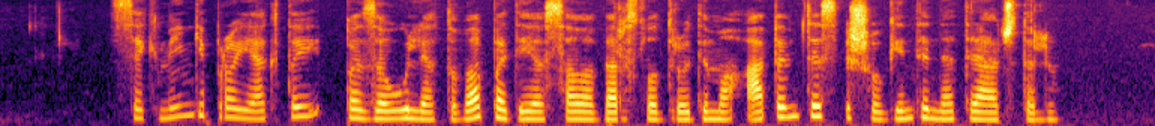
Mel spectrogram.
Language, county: Lithuanian, Vilnius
